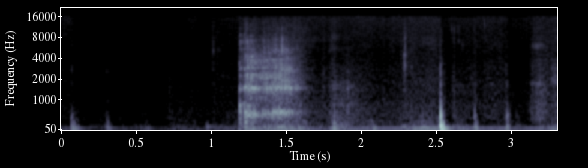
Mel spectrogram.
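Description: A loud, throaty burp lasting about a third of a second, followed by a few softer gulping, guttural sounds and a sharp low thump; no one speaks.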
